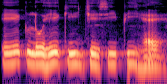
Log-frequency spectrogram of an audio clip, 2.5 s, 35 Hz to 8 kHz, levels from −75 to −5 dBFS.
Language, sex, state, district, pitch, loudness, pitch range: Hindi, male, Uttar Pradesh, Shamli, 130 Hz, -18 LUFS, 125-130 Hz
